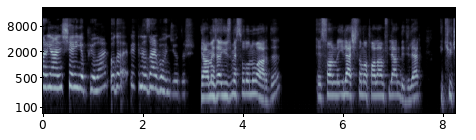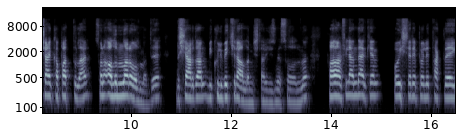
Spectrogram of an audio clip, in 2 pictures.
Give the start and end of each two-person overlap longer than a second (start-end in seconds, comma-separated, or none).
none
